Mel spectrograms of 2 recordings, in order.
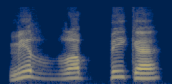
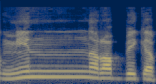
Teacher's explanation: নুন সাকিনকে র এর সাথে মিলিয়ে বিনা গুণনায় জাহির করে পড়তে হবে।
